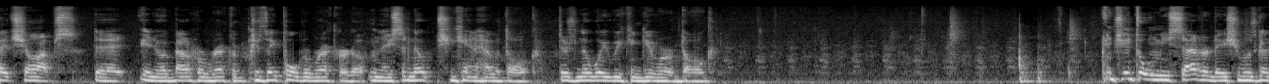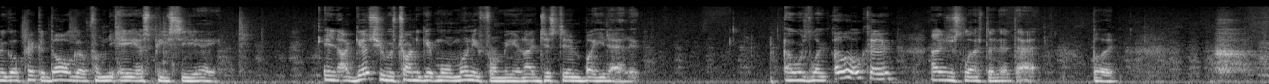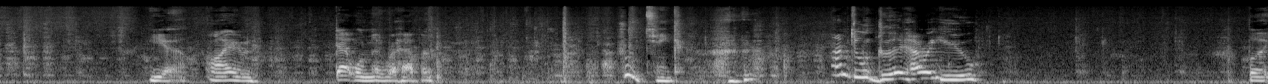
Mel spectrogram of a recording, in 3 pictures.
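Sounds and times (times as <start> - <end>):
dog panting: 0.0 - 38.0
breaths: 21.7 - 22.0, 23.2 - 26.0, 37.4 - 37.9.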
